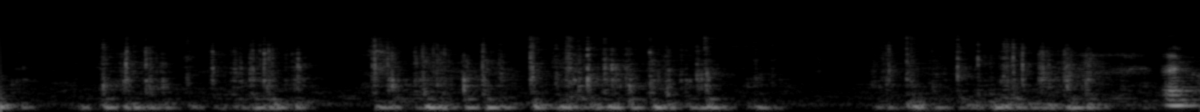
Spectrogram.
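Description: Computer keyboard typing in quick runs of keystrokes, broken by short pauses, the longest about four seconds in.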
